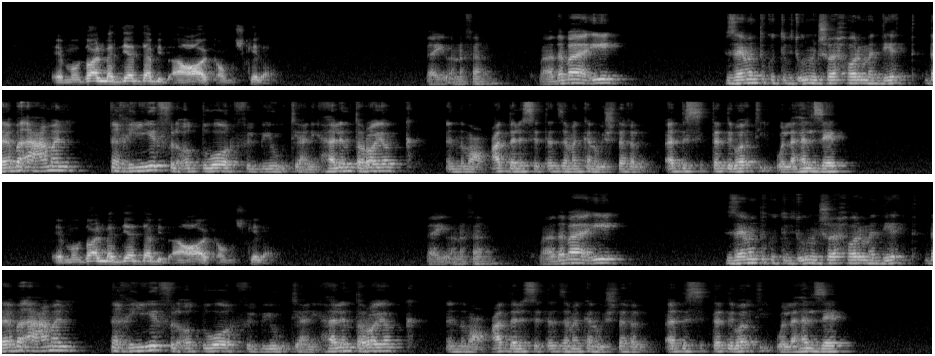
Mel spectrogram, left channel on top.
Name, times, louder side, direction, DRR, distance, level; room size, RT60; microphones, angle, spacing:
voice 1, 0.5-2.7, left 3 dB, 45° left, 1.2 m, -20 dB
voice 2, 4.2-4.9 5.4-6.2 7.2-10.1 10.4-13.4 13.7-17.6, left 1 dB, 75° left, 4.0 m, -23 dB
17.0 x 9.8 x 4.8 m
head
